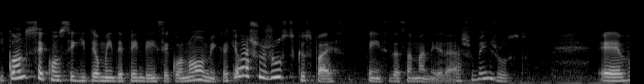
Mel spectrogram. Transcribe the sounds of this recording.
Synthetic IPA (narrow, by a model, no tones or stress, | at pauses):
ɪkwɐ̃nd̪ʊsekõsiɡit̪eɾũmɐĩnd̪epẽnd̪ẽsiɐekonõmikɐkɪewaʃʊʒust̪ʊ̥kɪʊspajs | pẽsẽd̪ɛsɐmɐ̃nḛɾɐ̰a̰ʃʊbẽj̃ʒust̪ʊ̥ | ɛv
